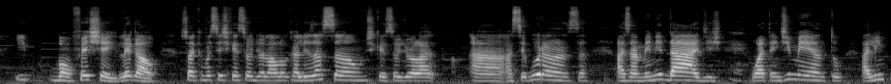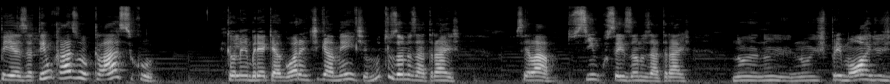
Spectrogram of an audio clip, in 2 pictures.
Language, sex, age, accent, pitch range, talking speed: Portuguese, male, 20-39, Brazilian, 180-235 Hz, 150 wpm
